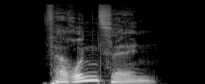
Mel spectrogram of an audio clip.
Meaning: to become wrinkled
- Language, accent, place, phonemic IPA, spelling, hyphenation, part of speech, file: German, Germany, Berlin, /fɛɐ̯ˈʁʊnt͡sl̩n/, verrunzeln, ver‧run‧zeln, verb, De-verrunzeln.ogg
